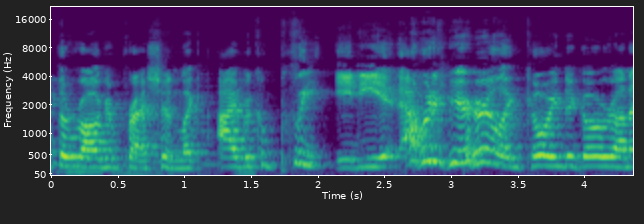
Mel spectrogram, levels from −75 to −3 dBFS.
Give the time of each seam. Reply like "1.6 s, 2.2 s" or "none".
none

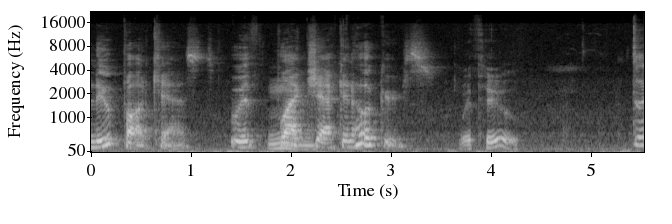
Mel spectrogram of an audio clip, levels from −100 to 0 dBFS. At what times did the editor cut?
none

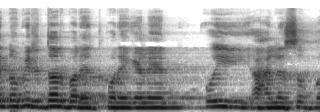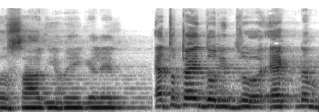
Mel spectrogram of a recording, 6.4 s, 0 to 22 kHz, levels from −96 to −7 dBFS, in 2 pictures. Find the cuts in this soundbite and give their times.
4.6 s

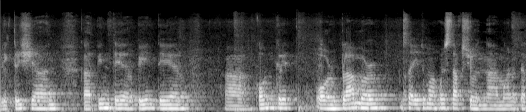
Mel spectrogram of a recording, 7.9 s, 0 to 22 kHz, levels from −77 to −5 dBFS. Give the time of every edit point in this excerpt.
none

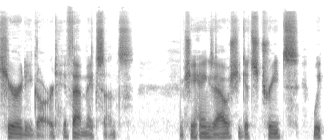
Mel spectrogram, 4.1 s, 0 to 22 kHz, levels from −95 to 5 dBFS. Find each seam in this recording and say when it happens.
2.2 s

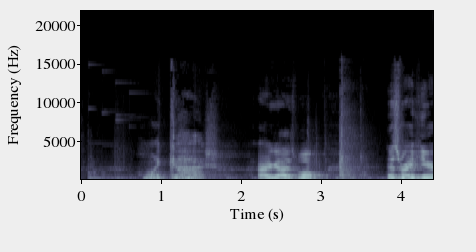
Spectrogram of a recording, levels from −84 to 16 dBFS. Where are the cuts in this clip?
none

